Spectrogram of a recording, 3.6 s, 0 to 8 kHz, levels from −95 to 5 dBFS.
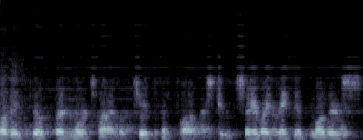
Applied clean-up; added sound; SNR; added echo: neural mask model DeepFilterNet 3.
